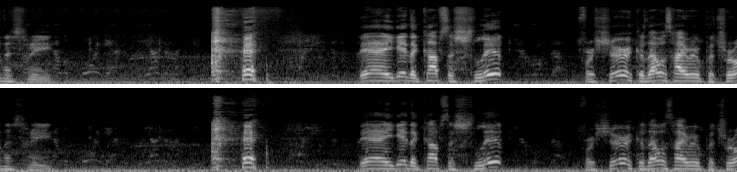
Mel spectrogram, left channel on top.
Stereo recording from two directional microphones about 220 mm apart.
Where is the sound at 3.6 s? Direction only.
20° left (ahead or behind).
